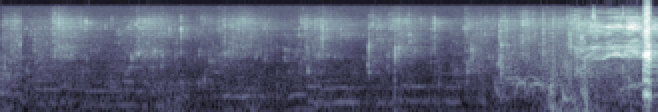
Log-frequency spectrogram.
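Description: Faint, distant voices with light rustling. A hissing rush of noise builds near the end.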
